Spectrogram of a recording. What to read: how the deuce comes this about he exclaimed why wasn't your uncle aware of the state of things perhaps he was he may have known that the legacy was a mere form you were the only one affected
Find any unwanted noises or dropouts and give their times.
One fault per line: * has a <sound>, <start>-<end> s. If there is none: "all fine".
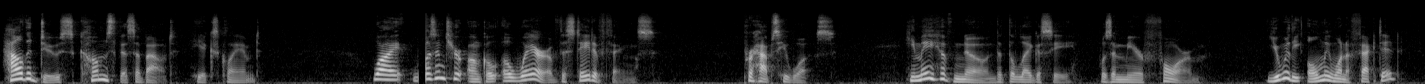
* has a dropout, 4.2-4.3 s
